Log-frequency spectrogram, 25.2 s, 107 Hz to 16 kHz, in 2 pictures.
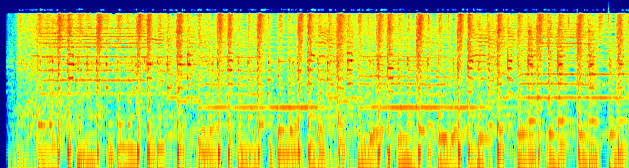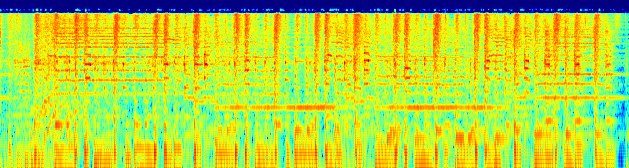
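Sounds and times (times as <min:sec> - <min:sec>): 
ringtone melody: 0:00.5 - 0:25.1.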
